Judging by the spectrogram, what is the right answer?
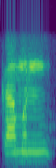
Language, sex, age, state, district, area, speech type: Bodo, male, 60+, Assam, Udalguri, rural, conversation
